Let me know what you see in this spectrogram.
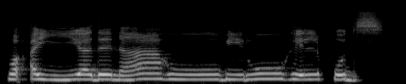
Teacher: ایدناہو پر مکی کا صلہ ہے، ہائی ضمیر پر مکی کا صلہ ہوتا ہے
